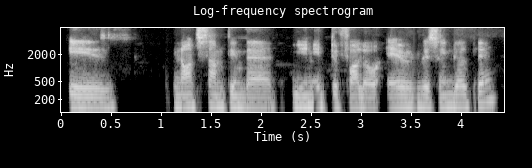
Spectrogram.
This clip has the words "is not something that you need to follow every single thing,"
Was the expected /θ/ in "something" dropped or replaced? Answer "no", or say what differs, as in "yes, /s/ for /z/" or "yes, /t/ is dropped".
yes, /t/ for /θ/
